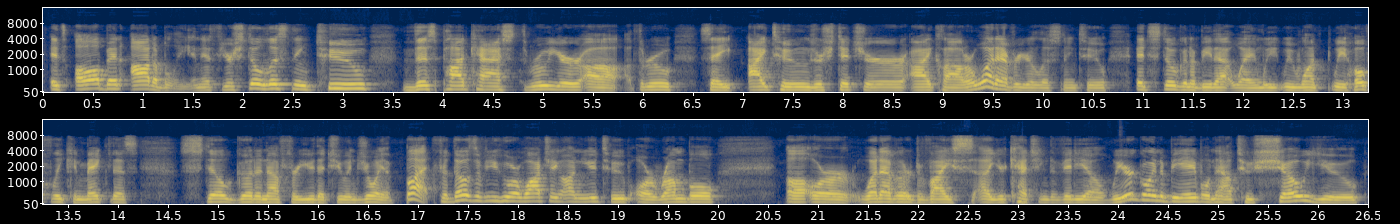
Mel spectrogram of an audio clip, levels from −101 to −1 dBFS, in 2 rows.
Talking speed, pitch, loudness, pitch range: 185 wpm, 130 Hz, -19 LUFS, 120-150 Hz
